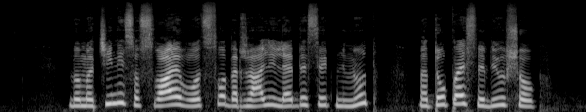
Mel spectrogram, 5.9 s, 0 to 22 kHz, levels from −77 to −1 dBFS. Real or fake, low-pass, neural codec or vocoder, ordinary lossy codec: fake; none; codec, 44.1 kHz, 1.7 kbps, Pupu-Codec; none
